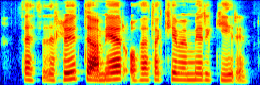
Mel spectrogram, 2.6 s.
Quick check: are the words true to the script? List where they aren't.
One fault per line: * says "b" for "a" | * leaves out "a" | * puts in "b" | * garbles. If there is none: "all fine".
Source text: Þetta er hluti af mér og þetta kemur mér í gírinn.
all fine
